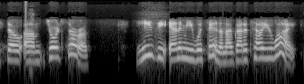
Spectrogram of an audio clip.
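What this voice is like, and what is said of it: Breathless, out-of-breath speech. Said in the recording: “I'm out of breath. I went down the stairs.”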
